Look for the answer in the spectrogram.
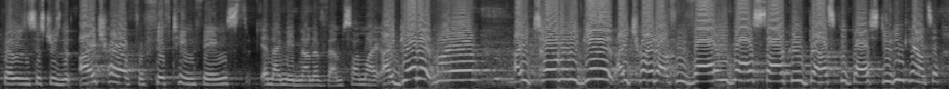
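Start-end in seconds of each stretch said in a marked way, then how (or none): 3.8-9.4 high, animated insistence; emphatic empathy. Retold or imitated. Mother telling daughter of her own tryouts, emphatic empathy. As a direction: pile on the fellow feeling, voice pitched up.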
